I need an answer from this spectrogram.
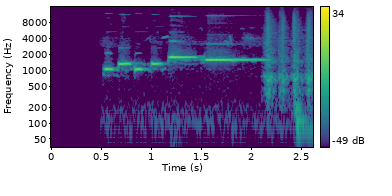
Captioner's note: whistling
